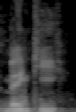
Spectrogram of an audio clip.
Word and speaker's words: Menke: you get manked by i pronounce it makes even though my last name is menki because it's just one syllable that's a little bit lazy that way so anyway if you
